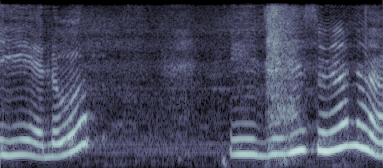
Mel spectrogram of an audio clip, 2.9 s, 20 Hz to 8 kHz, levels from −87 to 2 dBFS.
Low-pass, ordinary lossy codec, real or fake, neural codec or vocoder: 7.2 kHz; none; fake; vocoder, 44.1 kHz, 128 mel bands, Pupu-Vocoder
